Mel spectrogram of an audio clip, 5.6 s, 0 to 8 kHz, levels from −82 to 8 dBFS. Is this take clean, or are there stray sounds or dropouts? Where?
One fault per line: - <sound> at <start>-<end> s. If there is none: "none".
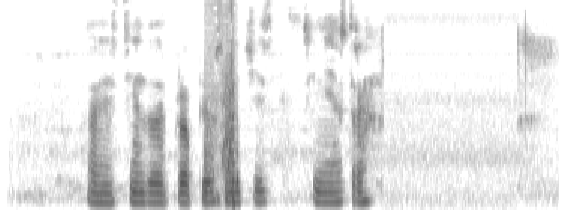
none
